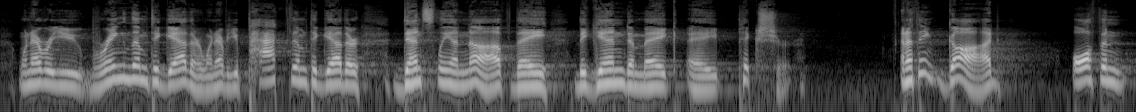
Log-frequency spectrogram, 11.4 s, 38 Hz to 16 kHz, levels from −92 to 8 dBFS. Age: 40-59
